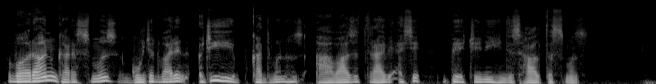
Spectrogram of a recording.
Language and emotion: Kashmiri, fearful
